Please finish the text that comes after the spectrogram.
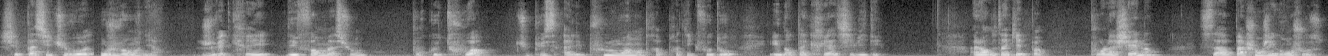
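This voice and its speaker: A woman's voice: medium pitch, expressive, moderate pace, distant mic. A woman in her thirties, a photography vlogger, talking casually and directly to her viewers with lots of fillers. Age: 30s. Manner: chatty, addresses the viewer informally with many fillers. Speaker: photography YouTuber. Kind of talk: casual direct-to-camera vlog.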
